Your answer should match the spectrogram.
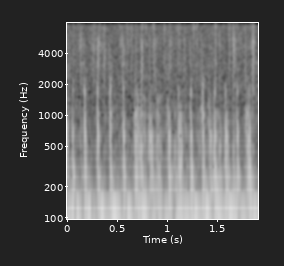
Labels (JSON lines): {"label": "biophony, knock", "recorder": "SoundTrap 300"}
